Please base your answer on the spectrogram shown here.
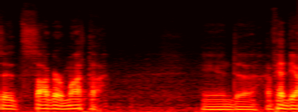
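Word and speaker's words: सगरमाथा: Mount Everest in Nepal and in nepales they pronounce it sagur mat and uh I've had the opportunity to go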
